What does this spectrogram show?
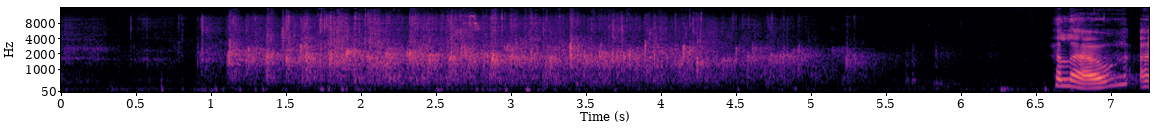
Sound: applause

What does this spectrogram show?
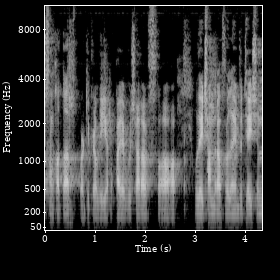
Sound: speaks in foreign language

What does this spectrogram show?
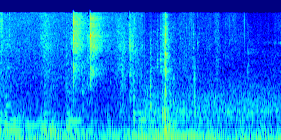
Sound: pen clicks

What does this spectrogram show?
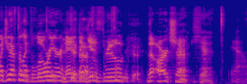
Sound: laughs

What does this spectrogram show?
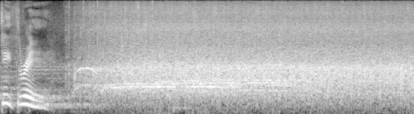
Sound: audience applauding

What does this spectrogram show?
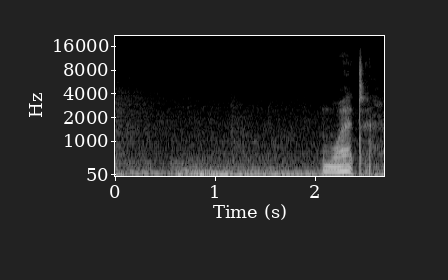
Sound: boom

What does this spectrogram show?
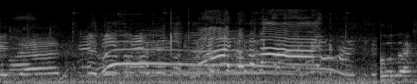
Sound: crowd cheering

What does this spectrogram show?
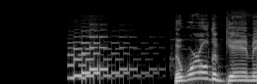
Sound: electronic chiming

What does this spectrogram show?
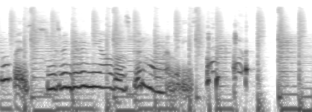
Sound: coughs

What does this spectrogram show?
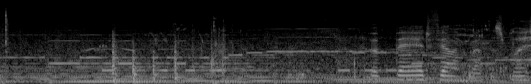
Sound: knocking at door

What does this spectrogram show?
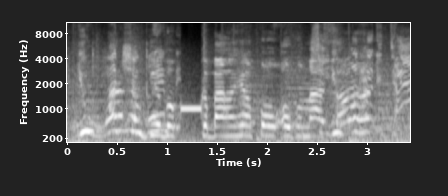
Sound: beep

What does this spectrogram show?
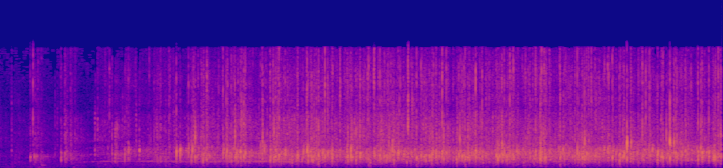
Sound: audience applauding

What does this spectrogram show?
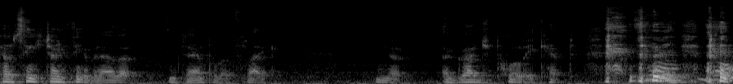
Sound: laughs

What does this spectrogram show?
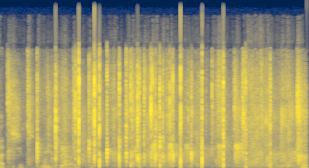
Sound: audience applauds

